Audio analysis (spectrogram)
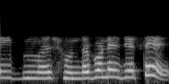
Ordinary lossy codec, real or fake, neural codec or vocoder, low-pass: Opus, 16 kbps; real; none; 3.6 kHz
